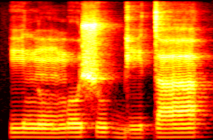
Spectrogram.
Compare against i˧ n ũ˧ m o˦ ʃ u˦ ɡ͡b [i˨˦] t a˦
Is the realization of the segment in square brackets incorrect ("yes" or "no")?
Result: yes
